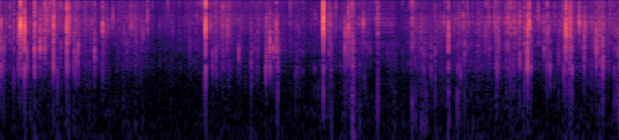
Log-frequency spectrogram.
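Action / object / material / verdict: scrape / small plastic bag of granules / plastic / none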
